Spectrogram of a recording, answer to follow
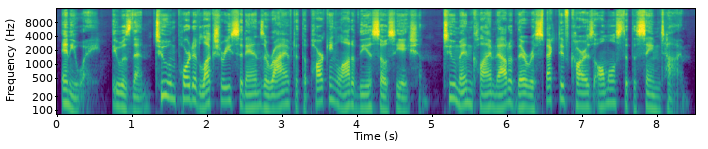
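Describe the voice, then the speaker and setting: Man, manhwa recap narration, even storytelling, mid pitch, dry recording. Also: fairly quick, hardly any pauses, no echo.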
